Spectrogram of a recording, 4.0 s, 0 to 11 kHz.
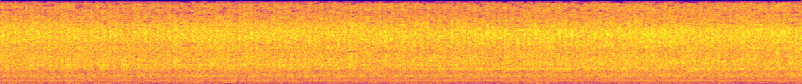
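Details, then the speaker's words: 2007 Ford Explorer XLT after coolant leak repair: smooth, even idle with no squeal, chirp or rattle after WD-40 was applied to the noisy belt tensioner bearing and it was rotated; owner fears the noise may return; normal idle. "i think the noise is gone after putting wd-40 and rotating it for a while"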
